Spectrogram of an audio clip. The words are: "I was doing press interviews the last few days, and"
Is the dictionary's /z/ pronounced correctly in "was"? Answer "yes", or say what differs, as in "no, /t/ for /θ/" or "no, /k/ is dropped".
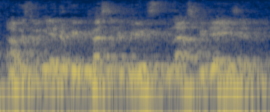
yes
